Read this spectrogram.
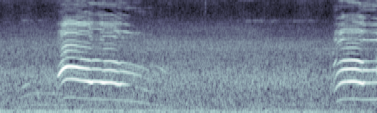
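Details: Stray street cats in Istanbul, Turkey, hungry and meowing while eating: one long drawn-out meow that climbs then falls away, and a second rising meow starting at the end, with low background rumble.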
